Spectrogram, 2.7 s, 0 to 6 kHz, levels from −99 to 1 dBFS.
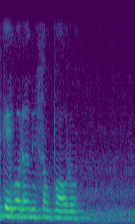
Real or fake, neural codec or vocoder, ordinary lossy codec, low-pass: fake; codec, 16 kHz, 8 kbps, FreqCodec, smaller model; none; 5.4 kHz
